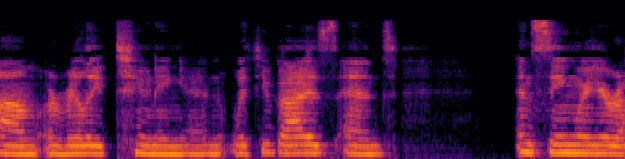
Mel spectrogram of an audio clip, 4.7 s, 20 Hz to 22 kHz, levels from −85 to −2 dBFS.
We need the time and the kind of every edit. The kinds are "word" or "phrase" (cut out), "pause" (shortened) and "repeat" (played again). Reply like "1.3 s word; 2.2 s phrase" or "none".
none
